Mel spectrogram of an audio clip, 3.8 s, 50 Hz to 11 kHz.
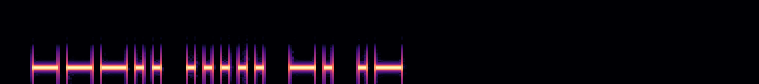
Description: Morse code, heard as a keyed tone, about 28 wpm, 700 Hz. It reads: 85NA
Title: Common Cut Numbers - 4-Digit 28wpm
